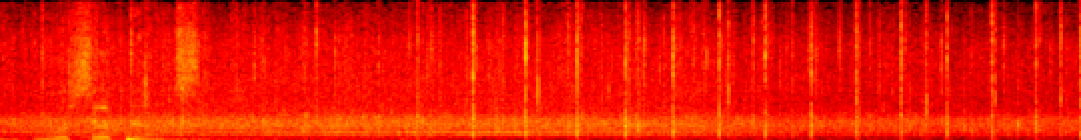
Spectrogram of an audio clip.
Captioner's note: audience cheering and applauding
